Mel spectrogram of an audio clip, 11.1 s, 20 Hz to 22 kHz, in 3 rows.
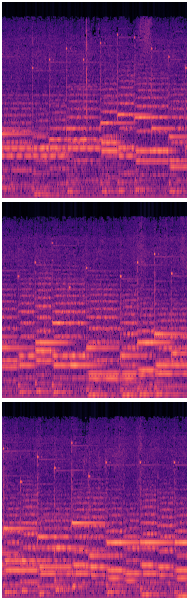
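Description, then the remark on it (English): Chiming bell tones from game music from Seiken Densetsu 3 ring out in a steady melodic pattern over a sustained musical backing, bright and shimmering, with a low pulsing bass beneath and no voices. “Yeah, oh, the bells are nice.”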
